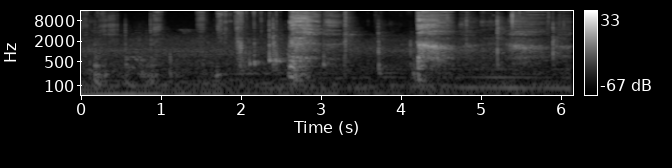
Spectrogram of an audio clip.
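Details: Simulated cough acted out by a child; a few harsh, noisy cough bursts against quiet room sound.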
